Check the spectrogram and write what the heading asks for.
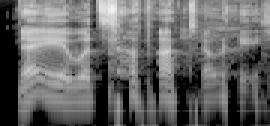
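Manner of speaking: high, loud hyped greeting; excited. Pretend. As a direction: pump it up like a host. Mock podcast intro.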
